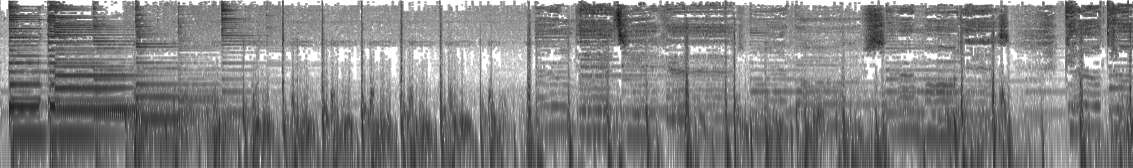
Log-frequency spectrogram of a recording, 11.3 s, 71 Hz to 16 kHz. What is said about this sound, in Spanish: Pues así suena el latido de un corazón a las 8 semanas de vida.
